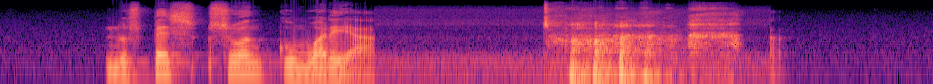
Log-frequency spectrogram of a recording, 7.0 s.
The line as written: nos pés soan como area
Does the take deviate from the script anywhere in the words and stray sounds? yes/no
yes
